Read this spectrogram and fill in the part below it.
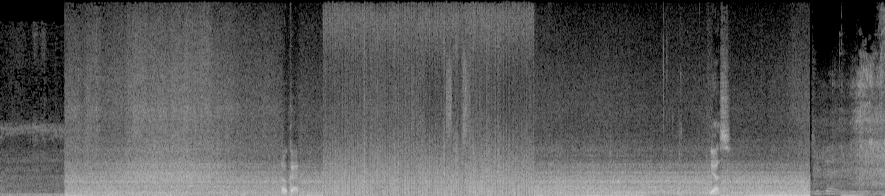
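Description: Road noise rumbles steadily inside a moving car.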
